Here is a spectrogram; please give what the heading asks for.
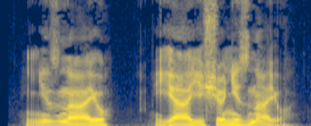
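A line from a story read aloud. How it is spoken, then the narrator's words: Grumble. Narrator (Russian): проворчал капитан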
